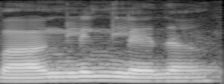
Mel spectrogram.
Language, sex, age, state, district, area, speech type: Telugu, male, 18-30, Telangana, Nagarkurnool, urban, spontaneous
